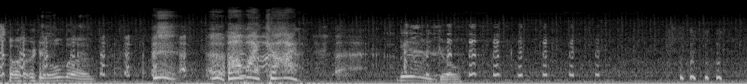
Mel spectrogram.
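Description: A forklift engine idles with a low steady hum.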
